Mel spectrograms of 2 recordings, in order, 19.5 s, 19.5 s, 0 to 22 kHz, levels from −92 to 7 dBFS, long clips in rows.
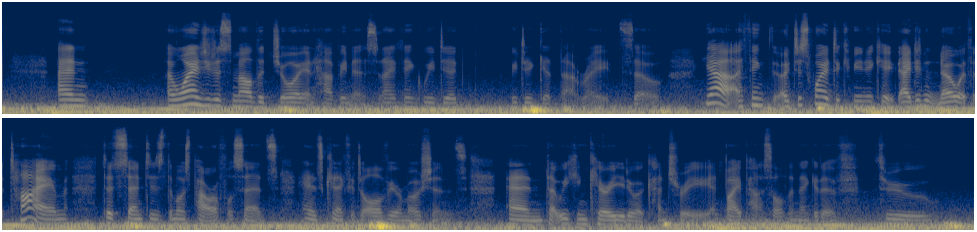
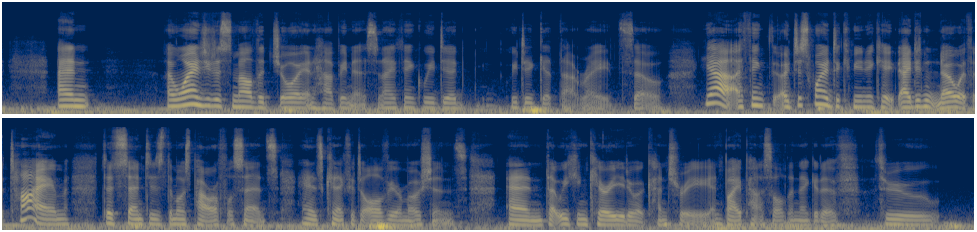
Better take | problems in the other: second | low rumble; loud; throughout; 1 dB below the speech; faint in the second

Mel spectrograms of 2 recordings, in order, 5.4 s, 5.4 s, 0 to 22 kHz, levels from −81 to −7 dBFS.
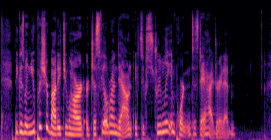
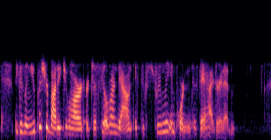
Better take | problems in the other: first | phone-call audio; nothing above 3.5 kHz

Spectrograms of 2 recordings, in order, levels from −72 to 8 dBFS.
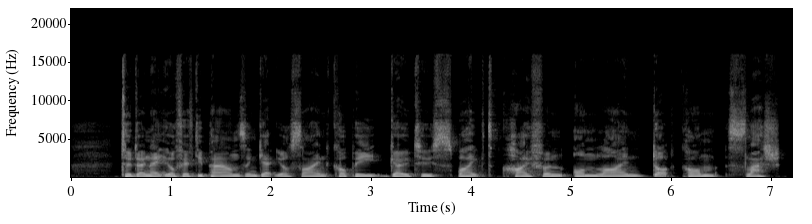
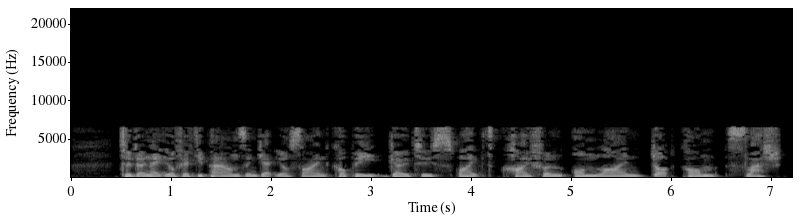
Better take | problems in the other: first | garbled, watery; badly; nothing above 6.5 kHz

